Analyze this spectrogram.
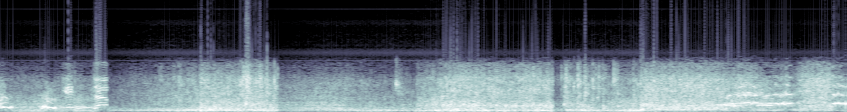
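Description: A loud, frantic car chase: tires screech and skid repeatedly over roaring engines, the noise dense and unbroken for the whole stretch, with brief lulls between bursts.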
